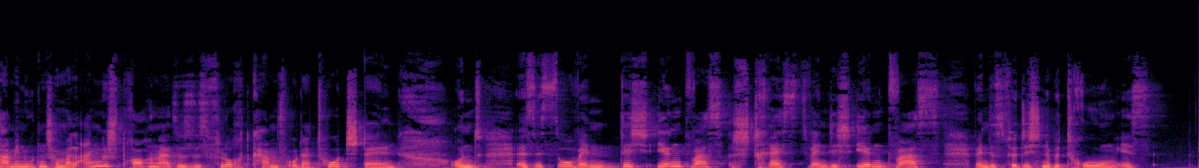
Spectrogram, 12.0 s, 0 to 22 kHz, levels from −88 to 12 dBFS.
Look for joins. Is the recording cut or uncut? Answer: uncut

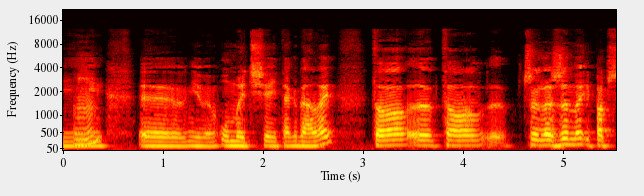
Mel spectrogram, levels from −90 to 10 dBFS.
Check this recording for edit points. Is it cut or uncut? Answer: uncut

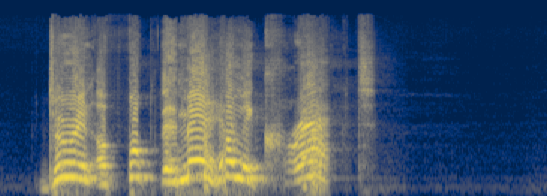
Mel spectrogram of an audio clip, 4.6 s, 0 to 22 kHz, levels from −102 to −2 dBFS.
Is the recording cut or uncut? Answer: uncut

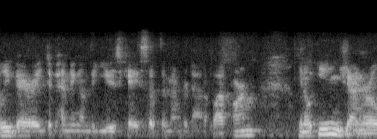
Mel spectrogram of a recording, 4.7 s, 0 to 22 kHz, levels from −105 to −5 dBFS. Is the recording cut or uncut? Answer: uncut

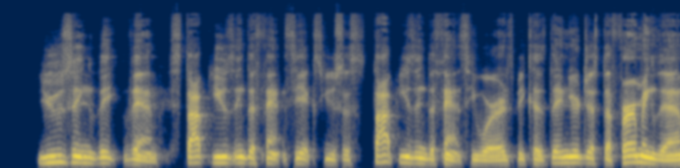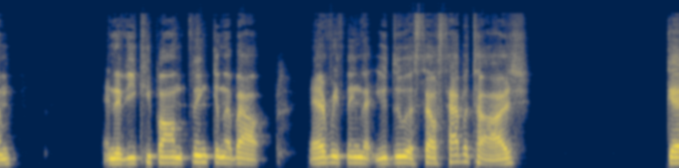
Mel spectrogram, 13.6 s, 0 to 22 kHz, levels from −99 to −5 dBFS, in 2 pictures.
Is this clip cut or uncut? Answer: uncut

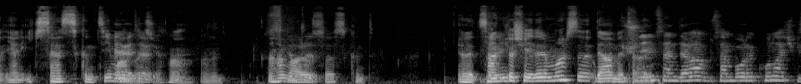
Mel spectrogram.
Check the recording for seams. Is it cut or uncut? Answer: cut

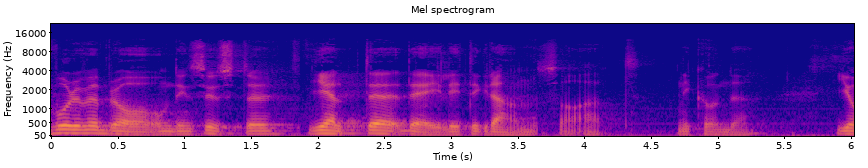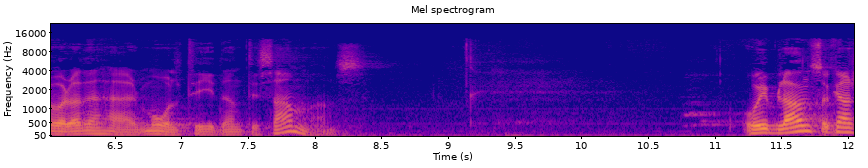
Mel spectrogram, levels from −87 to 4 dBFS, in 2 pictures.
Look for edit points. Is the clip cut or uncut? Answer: cut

